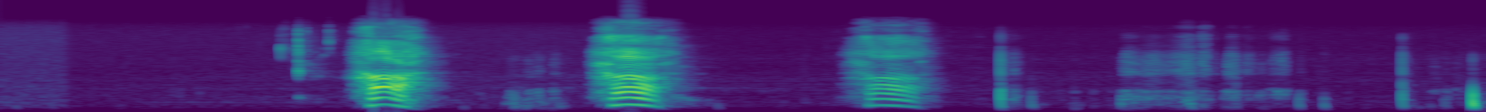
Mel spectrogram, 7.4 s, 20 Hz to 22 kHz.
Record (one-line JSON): {"exhalation_length": "7.4 s", "exhalation_amplitude": 26028, "exhalation_signal_mean_std_ratio": 0.26, "survey_phase": "beta (2021-08-13 to 2022-03-07)", "age": "45-64", "gender": "Male", "wearing_mask": "No", "symptom_new_continuous_cough": true, "symptom_runny_or_blocked_nose": true, "symptom_sore_throat": true, "symptom_abdominal_pain": true, "symptom_fatigue": true, "symptom_fever_high_temperature": true, "symptom_headache": true, "symptom_change_to_sense_of_smell_or_taste": true, "symptom_other": true, "symptom_onset": "6 days", "smoker_status": "Never smoked", "respiratory_condition_asthma": false, "respiratory_condition_other": false, "recruitment_source": "Test and Trace", "submission_delay": "1 day", "covid_test_result": "Positive", "covid_test_method": "RT-qPCR"}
